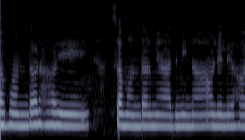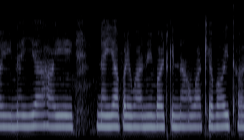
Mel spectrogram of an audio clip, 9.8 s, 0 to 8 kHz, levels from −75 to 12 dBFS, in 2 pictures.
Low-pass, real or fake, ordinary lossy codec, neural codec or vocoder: 7.2 kHz; fake; none; codec, 24 kHz, 3.1 kbps, DualCodec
